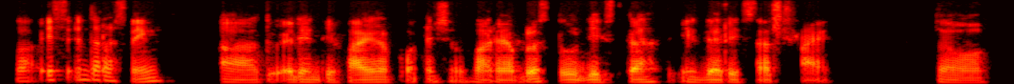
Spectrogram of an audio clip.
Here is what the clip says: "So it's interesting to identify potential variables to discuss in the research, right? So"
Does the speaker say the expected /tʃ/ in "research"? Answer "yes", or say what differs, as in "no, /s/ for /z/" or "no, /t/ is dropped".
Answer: yes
